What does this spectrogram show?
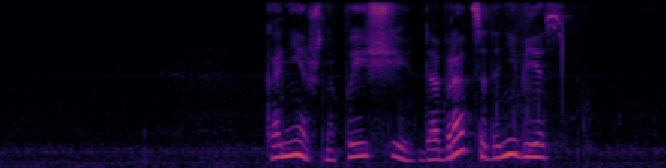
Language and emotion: Russian, neutral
